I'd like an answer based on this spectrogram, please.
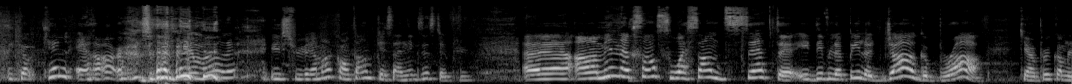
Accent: Canadian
